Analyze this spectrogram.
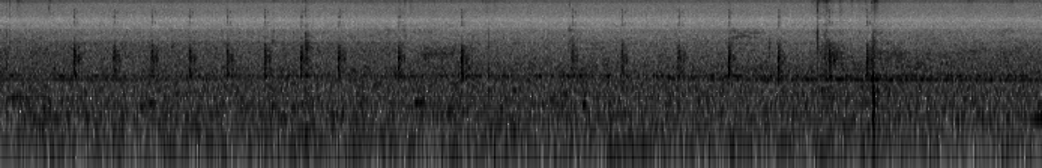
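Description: Footsteps patter evenly on soft ground.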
